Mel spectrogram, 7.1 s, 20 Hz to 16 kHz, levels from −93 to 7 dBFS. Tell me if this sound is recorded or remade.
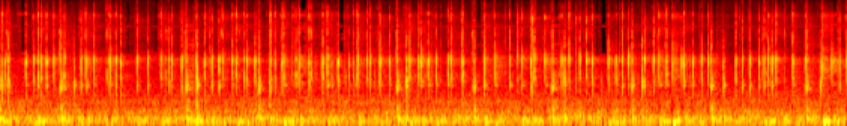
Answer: recorded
